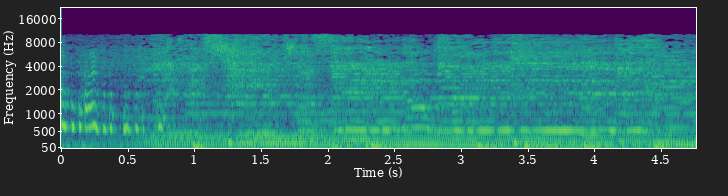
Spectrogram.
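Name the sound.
turkey gobbling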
